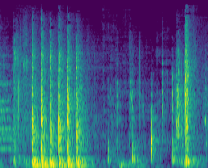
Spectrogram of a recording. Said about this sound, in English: It was a single-family frame house, rather the worse for wear. A light showed in the rear window, so I walked around back and knocked on the door.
